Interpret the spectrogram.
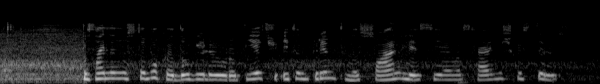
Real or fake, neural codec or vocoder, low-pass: fake; codec, 16 kHz, 16 kbps, FreqCodec, larger model; 7.2 kHz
